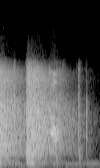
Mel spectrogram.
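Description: A gas-gun shot in a dramatized crime scene: one sharp, loud crack with a long, noisy decaying tail, followed by a couple of fainter thumps.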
